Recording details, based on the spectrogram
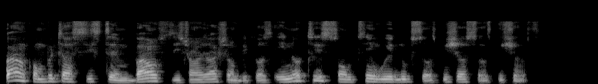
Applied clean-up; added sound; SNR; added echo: none; none; none; none.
